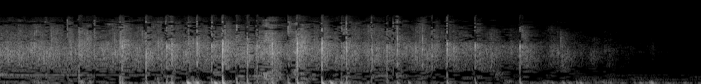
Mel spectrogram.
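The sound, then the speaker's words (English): Congregation clapping hands in church to welcome a minister to the pulpit, a dense, continuous wash of claps that holds steady and then gradually thins and fades toward the end. “Let's put our hands together, give God a praise offering, and welcome Deborah to the pulpit.”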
